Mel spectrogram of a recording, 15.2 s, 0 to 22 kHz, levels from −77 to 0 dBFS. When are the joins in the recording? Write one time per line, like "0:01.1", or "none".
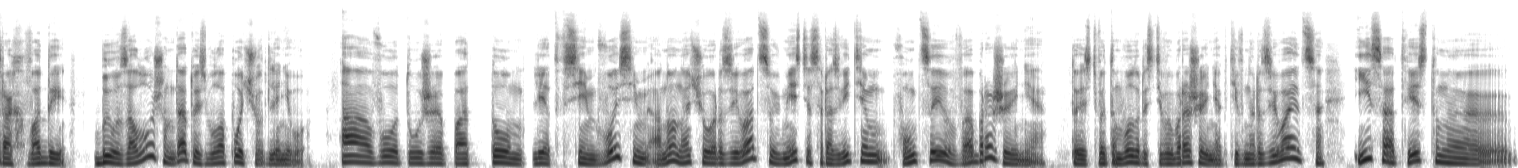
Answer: none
